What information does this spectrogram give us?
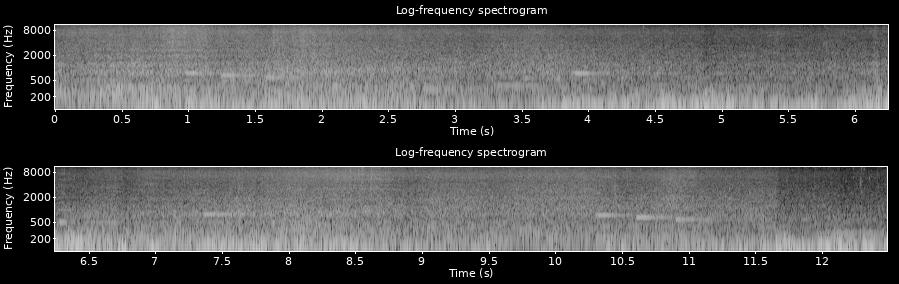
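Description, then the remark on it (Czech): Ocean waves roll and wash continuously, a steady, full surf sound with wind rumbling in the low end and no voices, swelling gently in places over about twelve seconds. “Protože voda je s tebou, rozhodla se pozdravit tě a naladit tě na flow.”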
